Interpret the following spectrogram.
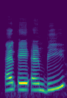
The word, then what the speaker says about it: lamb: Now, for the first word, L-A-M-B. Now, this follows the rule that says that when B comes after letter, it is silent. So L-A-M-B is lamb.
